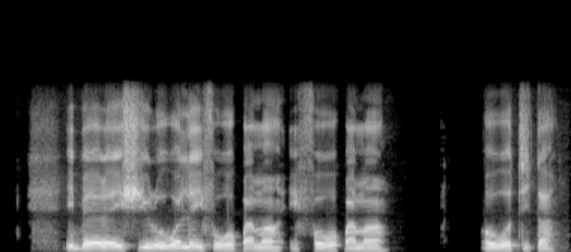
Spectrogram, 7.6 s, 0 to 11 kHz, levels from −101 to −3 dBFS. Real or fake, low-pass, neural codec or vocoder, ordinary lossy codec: real; 7.2 kHz; none; none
